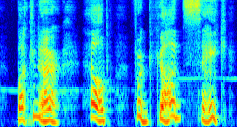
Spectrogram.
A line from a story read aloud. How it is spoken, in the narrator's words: His voice strangled in his throat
